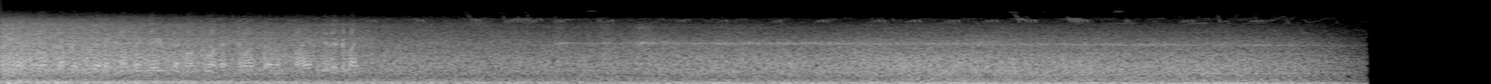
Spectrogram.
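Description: Jet engines rumble at a distance as an airliner rolls along a runway.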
